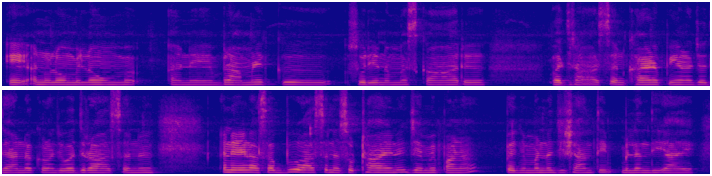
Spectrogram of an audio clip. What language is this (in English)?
Sindhi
